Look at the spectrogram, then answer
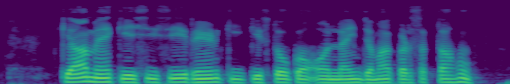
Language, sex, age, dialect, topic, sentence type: Hindi, male, 41-45, Garhwali, banking, question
